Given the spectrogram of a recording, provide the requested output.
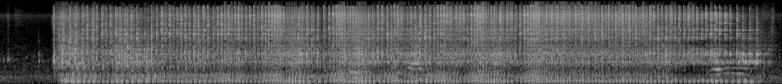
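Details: Old Honda GX35 four-stroke brush cutter that repeatedly fails to start, while its carburetor mixture screw is being adjusted. The engine catches, runs ragged and uneven for about seven seconds, then dies; the carburetor mixture is suspected and it likely needs cleaning, not confirmed.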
